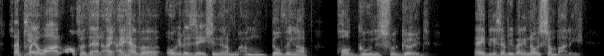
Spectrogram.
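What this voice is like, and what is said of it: New York accent. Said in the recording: “as you could hear, I definitely have that New York accent.”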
